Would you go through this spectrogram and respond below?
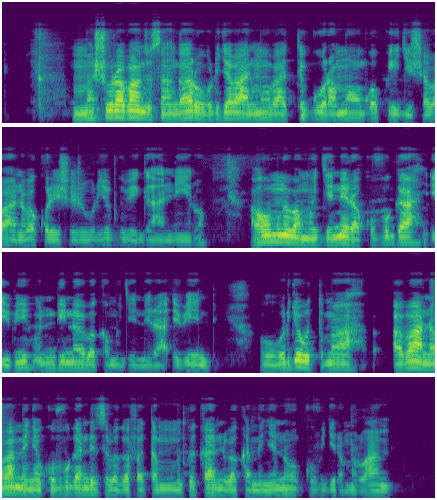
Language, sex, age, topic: Kinyarwanda, male, 18-24, education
